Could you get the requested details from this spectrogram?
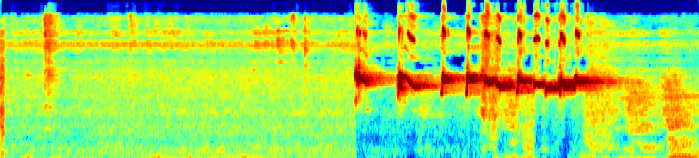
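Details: Model song of a Javan cochoa for training cage birds such as rengganis: after quiet background, a bright trilled whistle starts, then pulses rapidly with clicking accents while drifting lower, over faint low hum.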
